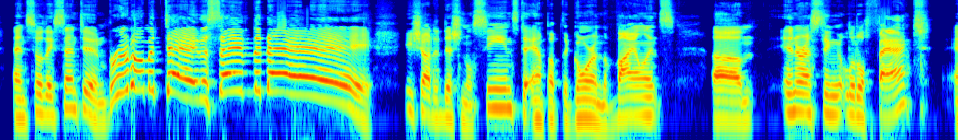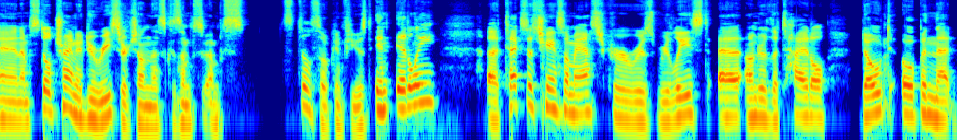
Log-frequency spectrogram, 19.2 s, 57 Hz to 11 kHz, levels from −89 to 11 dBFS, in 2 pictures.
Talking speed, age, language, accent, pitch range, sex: 180 wpm, 40-59, English, American, 115-170 Hz, male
